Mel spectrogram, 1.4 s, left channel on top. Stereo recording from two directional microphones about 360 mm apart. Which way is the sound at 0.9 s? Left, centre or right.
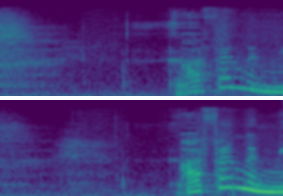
Right.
